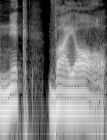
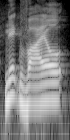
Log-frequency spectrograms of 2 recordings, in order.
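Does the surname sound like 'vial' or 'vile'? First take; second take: vial; vile. First: The surname sounds like the word vial. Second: The surname sounds like the word vile. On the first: This is the pronunciation he now insists on. The speaker calls it right. "It's actually Nick Vial" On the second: This is the old pronunciation everyone used. The speaker calls it wrong. "they've been pronouncing it wrong"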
